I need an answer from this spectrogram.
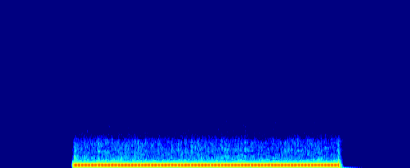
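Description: Telephone ringing tone on a call line: one steady, mid-pitched electronic tone lasting about two seconds. It starts and stops abruptly, with silence on either side.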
